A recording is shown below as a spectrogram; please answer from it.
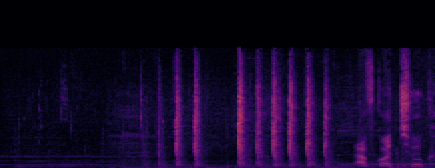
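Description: A spoon knocking and scraping against a stainless steel pot while sliced liver is stirred: quiet at first, then a quick irregular run of clicks through the second half.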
